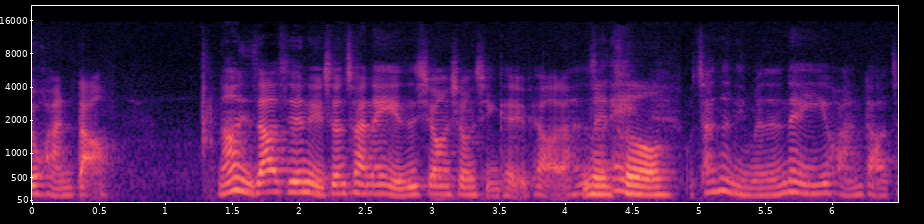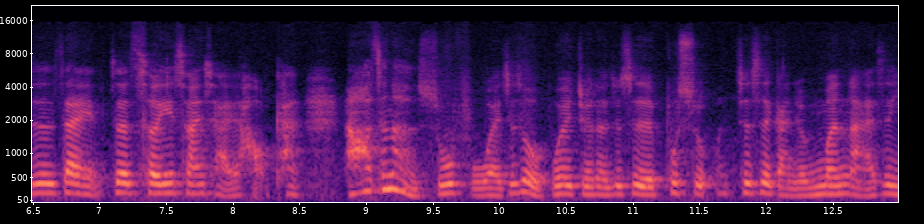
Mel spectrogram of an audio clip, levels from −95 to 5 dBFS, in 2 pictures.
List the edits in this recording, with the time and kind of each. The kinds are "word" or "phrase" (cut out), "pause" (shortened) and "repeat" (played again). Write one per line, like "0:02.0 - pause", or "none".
0:04.9 - pause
